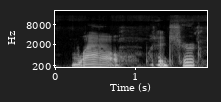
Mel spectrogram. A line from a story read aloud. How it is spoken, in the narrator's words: mumbled Holly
